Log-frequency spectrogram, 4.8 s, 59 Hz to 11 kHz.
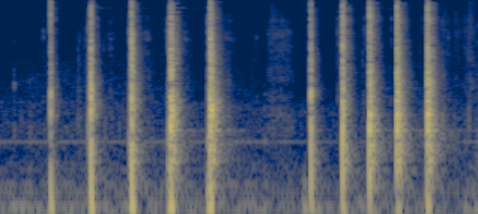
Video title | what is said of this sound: Les gestes du cordonnier bottier 13 | on entend bien à partir de ce moment-là que la pointe est sur de la ferraille, puisque ça sonne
